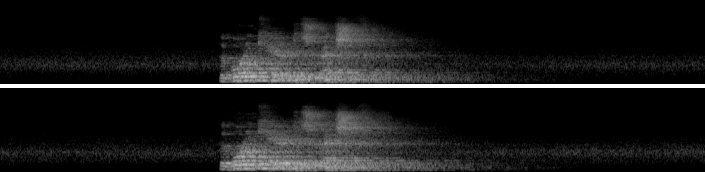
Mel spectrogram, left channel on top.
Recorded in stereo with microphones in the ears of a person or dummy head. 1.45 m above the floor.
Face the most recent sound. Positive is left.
turn(degrees=20)  # may be behind; listen again after turning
